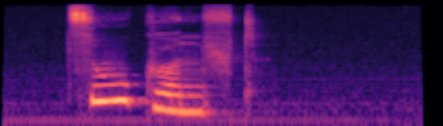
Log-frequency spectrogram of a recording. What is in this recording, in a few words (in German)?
"zukunft", German; nouns gender feminine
